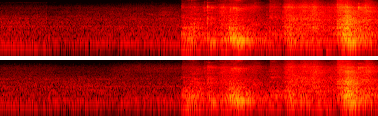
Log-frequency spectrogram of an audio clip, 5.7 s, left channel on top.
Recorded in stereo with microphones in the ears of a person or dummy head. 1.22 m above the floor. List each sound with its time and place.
2.7 s a zipper: 45° left (ahead or behind), 0.8 m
